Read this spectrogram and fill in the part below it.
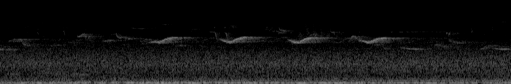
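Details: Song thrush heard in a duet with a blackcap in the square de la Butte du Chapeau Rouge (75019): four clear, upslurred whistled notes repeated about every second, with softer chirps around them over low continuous rumble.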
